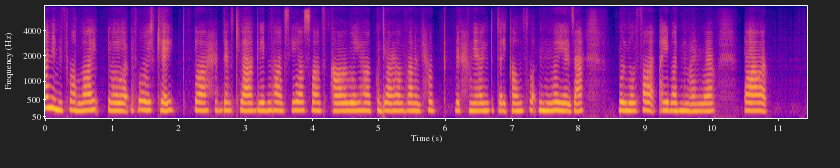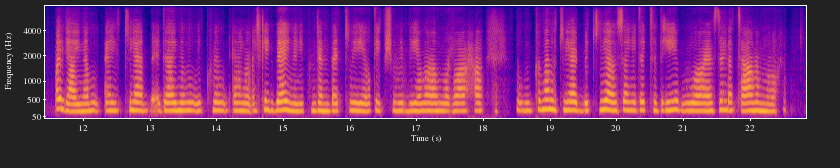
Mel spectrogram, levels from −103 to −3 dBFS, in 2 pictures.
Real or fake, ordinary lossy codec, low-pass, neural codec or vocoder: fake; none; none; codec, 16 kHz, 0.5 kbps, FreqCodec, smaller model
